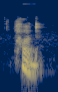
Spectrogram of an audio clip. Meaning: A huck or hull, as of a nut
- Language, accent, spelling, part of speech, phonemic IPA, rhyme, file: English, Southern England, hud, noun, /hʌd/, -ʌd, LL-Q1860 (eng)-hud.wav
